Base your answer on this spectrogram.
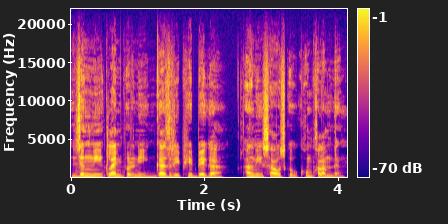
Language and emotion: Bodo, sad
